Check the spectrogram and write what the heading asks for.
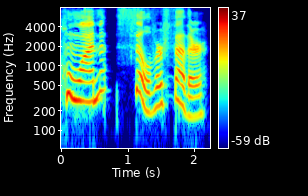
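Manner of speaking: high, slow disbelief; indignant cry. A narrator's reading. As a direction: cry it out as the scornful wife, stretching the words. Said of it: "Helly's wife cried".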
